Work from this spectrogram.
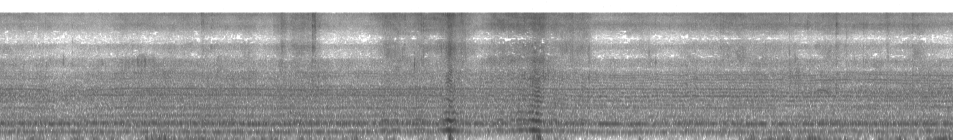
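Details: Honey bees in a hive, several young bees emerging from their brood cells as the hive is opened and inspected; a steady droning hum with layered harmonic bands, broken by two brief sharp knocks midway.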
